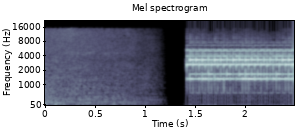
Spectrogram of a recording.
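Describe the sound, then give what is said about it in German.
A phone rings for an incoming message. After a faint fading hiss and a brief silence, a loud, steady electronic trill starts abruptly and continues to the end. “Ah, ich habe eine Nachricht bekommen.”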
